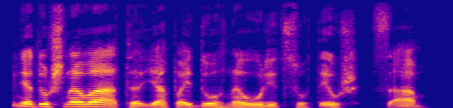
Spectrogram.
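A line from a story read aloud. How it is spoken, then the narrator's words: Quiet. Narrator (Russian): произнесла тихо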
